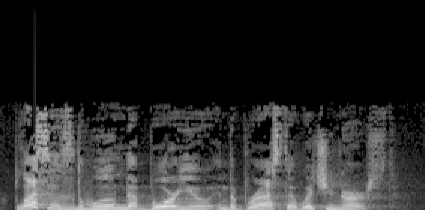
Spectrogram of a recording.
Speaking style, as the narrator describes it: a lady in the back yells out

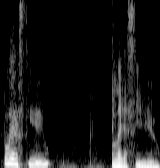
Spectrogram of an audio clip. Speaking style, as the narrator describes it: Through her teary eyes, her red, wet eyes ripped out of her skull, says softly

